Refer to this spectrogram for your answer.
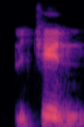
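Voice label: "licin", Malay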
